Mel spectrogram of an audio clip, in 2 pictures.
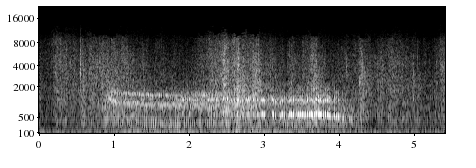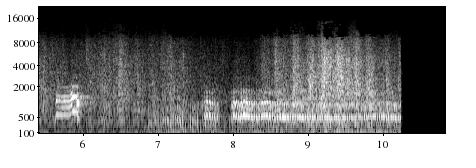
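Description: Long drawn-out animal calls, each held at a steady pitch: one from about a second in to four seconds, a short rising call near six seconds, and another from eight seconds on, over a faint crackling hiss.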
